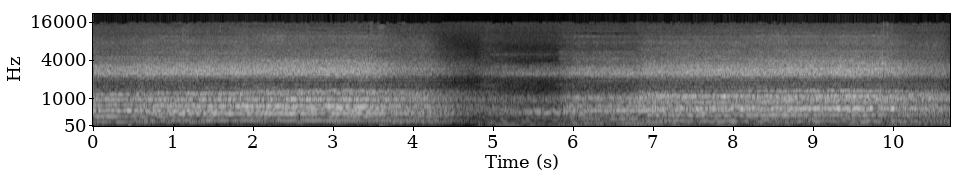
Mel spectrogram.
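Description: EastWest Hollywood Choirs men's choir (sampled virtual instrument) singing sustained 'aah' chords. A first chord is held for about four seconds and dips, then a second chord swells in around the six-second mark and holds, starting to fade at the very end.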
